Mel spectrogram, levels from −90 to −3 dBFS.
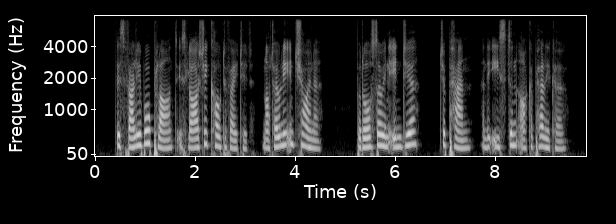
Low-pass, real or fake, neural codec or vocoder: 7.2 kHz; real; none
